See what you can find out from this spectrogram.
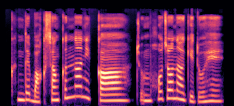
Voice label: sadness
